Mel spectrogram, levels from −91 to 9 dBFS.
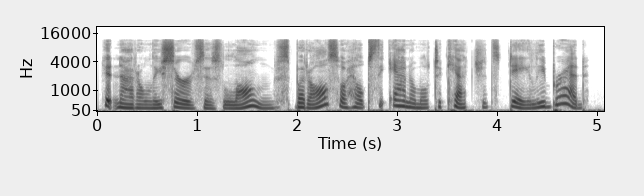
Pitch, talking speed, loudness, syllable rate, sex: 195 Hz, 190 wpm, -20 LUFS, 4.7 syllables/s, female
